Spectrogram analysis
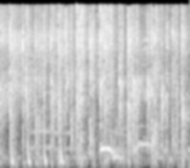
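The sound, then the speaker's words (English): Scattered clapping from a studio audience giving a hand to on-air guests, a run of sharp claps mixed with talking voices. “Let's have a hand for them.”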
